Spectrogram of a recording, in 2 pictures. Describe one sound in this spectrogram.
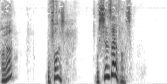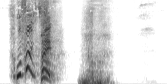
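A young woman speaks in a strained voice.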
